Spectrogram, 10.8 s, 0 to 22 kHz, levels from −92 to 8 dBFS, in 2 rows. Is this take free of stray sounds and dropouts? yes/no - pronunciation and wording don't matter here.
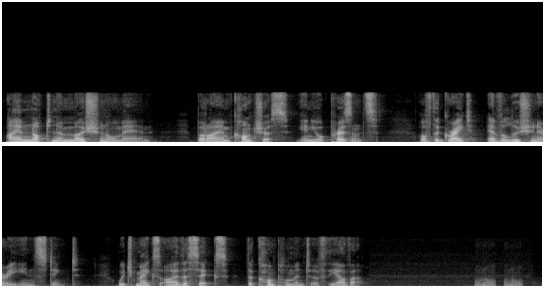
no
